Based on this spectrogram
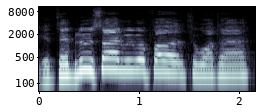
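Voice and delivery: Galaxy Quest alien voice; high, loud alien voice. Acted. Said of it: "I don't know why I sound like the aliens from Galaxy Quest".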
